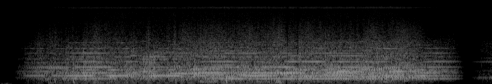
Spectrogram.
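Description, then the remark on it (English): A helicopter lands at Spreckles Lake in San Francisco in 1961, its rotors whipping the water. It whirs steadily with a loud, continuous droning roar and layered humming engine tones, holding even for about four seconds before cutting off abruptly. “The whirring sound of the helicopter breaks through the air and whips the waters of Spreckles Lake as it lands, bringing to us our very special guests.”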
